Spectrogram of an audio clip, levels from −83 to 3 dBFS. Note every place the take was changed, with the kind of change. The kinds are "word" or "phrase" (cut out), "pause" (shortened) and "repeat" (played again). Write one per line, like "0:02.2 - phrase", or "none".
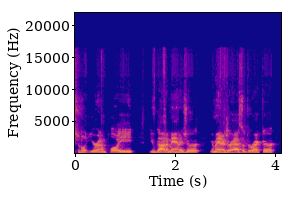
none

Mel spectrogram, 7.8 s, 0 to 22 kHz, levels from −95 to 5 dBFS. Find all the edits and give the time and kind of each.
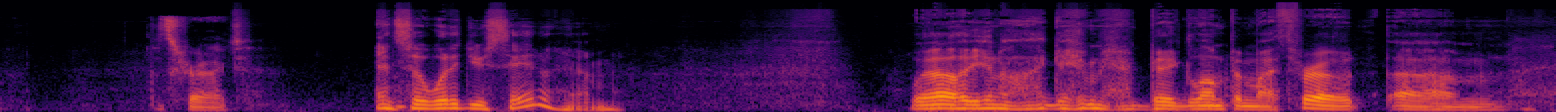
none

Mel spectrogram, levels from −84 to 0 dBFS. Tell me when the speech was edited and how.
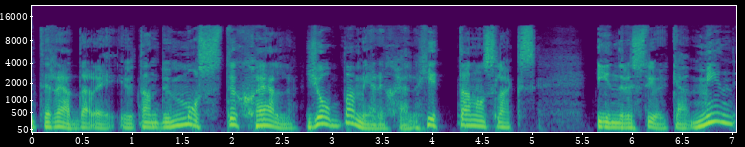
0:02.7 - pause

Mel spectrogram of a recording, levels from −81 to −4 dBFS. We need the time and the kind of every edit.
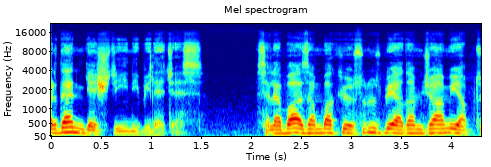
none

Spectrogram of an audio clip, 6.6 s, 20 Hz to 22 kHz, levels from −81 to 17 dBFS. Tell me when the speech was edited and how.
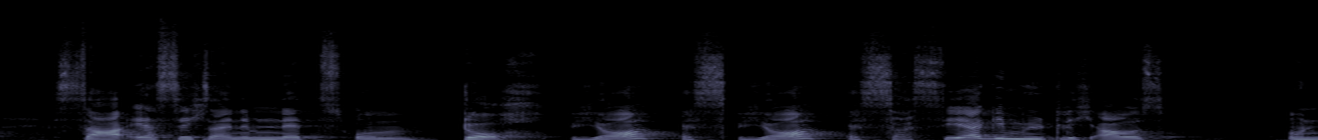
0:01.0 - word
0:02.2 - pause
0:03.6 - repeat

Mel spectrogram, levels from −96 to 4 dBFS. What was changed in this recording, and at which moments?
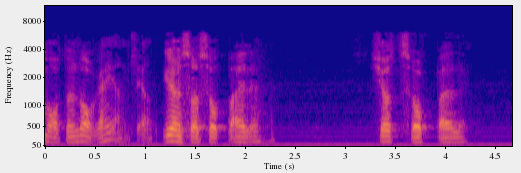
0:01.1 - pause

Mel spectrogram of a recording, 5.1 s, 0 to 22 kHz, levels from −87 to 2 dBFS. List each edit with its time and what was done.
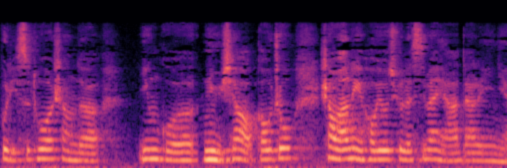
0:02.0 - word

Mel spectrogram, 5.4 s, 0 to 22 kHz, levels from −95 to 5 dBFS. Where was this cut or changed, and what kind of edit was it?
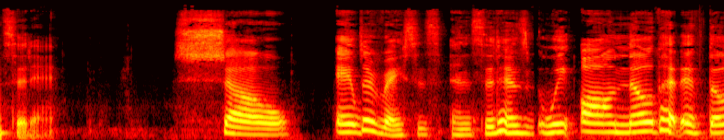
0:02.7 - word
0:04.0 - word

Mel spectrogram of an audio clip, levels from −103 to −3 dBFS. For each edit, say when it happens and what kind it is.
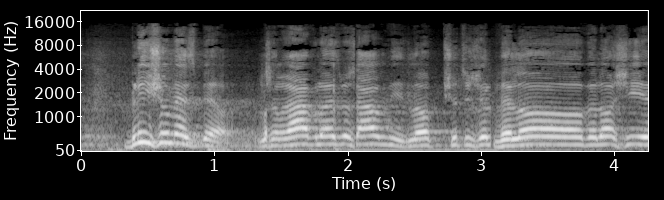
0:01.4 - word
0:02.0 - word
0:03.1 - word

